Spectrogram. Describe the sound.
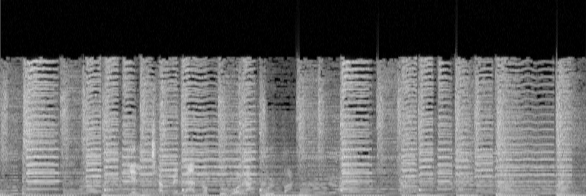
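A song with sung vocals plays loudly and steadily, driven by a regular thumping bass beat under a melodic lead voice and bright accompaniment, like music broadcast on the radio.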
